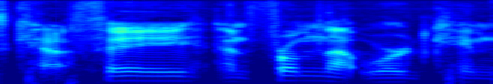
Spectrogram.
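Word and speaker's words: caffè: kaha by the way the Italians took the Turkish word and pronounced it as Cafe and from that word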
